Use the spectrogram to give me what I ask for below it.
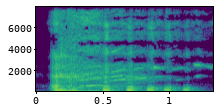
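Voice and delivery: short burst of real laughter; quick breathy chuckle; amused giggle. Real, not acted. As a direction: giggle at your own running joke. Laughs at refusing the bit.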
